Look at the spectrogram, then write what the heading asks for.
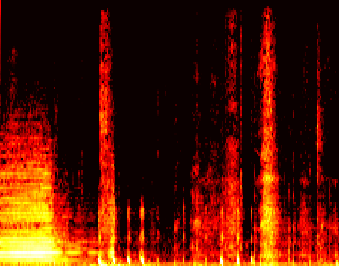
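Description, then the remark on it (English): A loud, steady foghorn blast sounds for about a second and then cuts off, followed by a scattered series of short, sharp, bark-like sounds. “Is make sure that you bring your foghorn.”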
